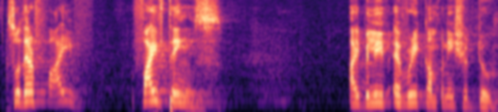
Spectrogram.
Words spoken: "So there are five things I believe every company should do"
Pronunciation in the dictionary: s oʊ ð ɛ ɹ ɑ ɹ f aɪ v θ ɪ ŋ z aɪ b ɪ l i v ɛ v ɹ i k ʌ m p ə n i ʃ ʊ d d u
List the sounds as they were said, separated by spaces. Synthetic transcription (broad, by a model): s oʊ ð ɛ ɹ ɑ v f aɪ v t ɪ ŋ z aɪ b ɪ l i v ɛ v ɹ i k ʌ m p ə n i ʃ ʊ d d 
